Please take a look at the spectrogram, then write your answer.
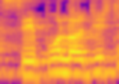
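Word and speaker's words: psephologist: का मतलब होता है सेफोलॉजिस्ट एपिसोड यहां पर पी इसका साइलेंट रहता है तो सिंपल logistries को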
